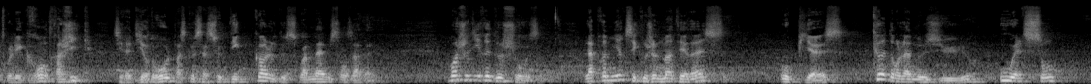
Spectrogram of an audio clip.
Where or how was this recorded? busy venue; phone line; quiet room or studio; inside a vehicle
busy venue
